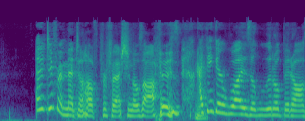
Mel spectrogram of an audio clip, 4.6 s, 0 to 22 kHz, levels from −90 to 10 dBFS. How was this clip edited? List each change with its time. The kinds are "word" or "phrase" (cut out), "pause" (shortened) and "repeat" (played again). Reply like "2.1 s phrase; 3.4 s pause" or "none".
none

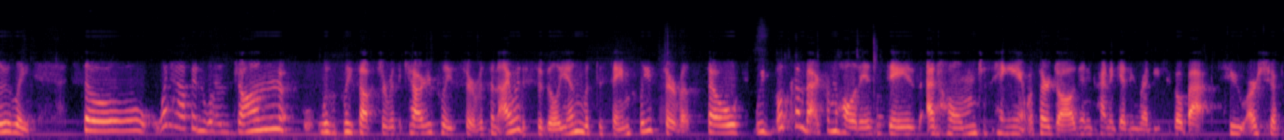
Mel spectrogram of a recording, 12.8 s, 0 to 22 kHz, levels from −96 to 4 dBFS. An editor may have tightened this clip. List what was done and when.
2.3 s word; 5.2 s word; 7.5 s pause; 8.8 s phrase

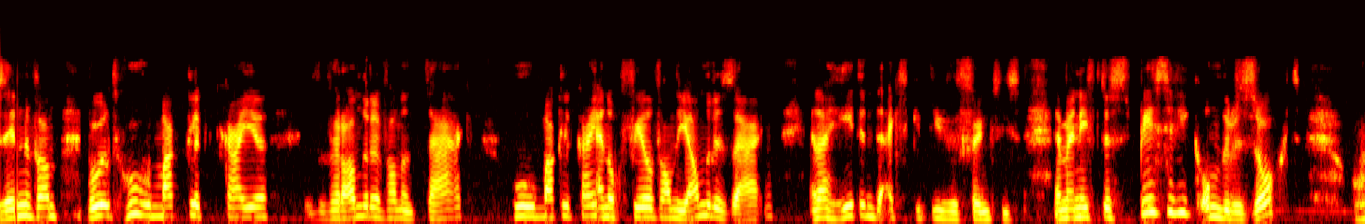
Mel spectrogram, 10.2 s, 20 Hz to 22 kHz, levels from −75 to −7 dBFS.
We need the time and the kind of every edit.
4.5 s phrase

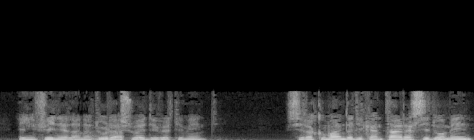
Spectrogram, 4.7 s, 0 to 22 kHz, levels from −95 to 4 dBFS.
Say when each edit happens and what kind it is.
1.2 s phrase; 2.6 s pause

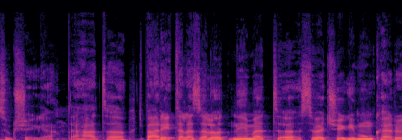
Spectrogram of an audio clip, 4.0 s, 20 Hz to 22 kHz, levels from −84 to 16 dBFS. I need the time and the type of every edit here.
1.3 s pause; 2.3 s phrase

